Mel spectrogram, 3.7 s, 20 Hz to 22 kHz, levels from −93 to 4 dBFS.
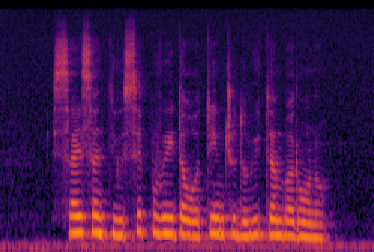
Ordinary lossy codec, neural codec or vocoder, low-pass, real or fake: none; vocoder, 44.1 kHz, 128 mel bands every 256 samples, BigVGAN v2; 19.8 kHz; fake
